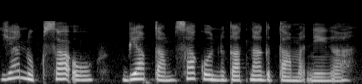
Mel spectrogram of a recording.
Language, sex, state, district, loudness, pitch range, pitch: Garo, female, Meghalaya, West Garo Hills, -18 LUFS, 190-245 Hz, 205 Hz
